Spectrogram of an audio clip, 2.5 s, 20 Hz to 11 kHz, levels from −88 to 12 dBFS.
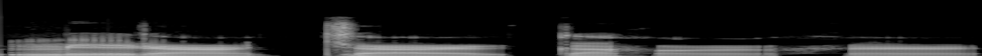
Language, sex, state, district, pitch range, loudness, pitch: Maithili, male, Bihar, Saharsa, 95-105 Hz, -17 LUFS, 100 Hz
